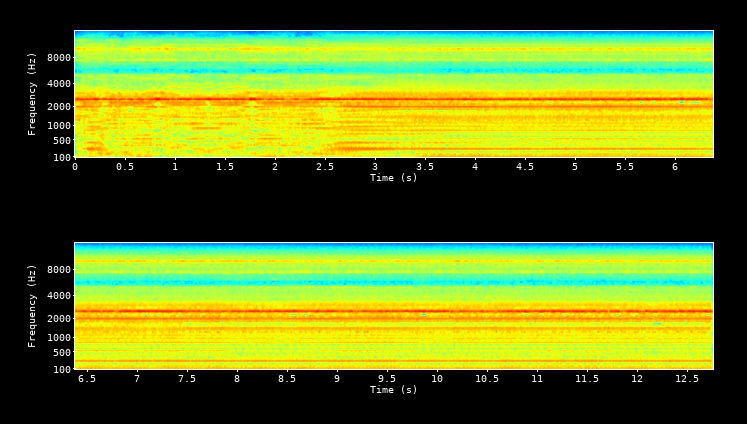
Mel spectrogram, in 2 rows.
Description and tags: Binaural Ringmod Texture from Reason Subtractor and Thor Synths mixed in Logic. 37 samples, in minor 3rds, C-1 to C8, looped in Redmatica's Keymap. Sample root notes embedded in sample data.
Binaural, Multisample, Synth, Ringmod, Texture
